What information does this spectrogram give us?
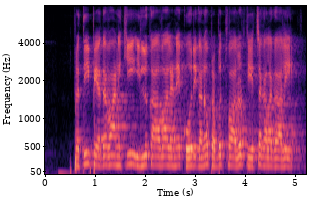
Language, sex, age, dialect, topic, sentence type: Telugu, male, 18-24, Utterandhra, banking, statement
